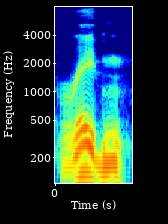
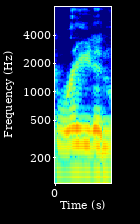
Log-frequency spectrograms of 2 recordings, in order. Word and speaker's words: Raiden: tomato I'll never know in the Sega Genesis version of Mortal Kombat they spelled it Raiden like r a y Den in a couple of the games to help with the pronunciation um ryen this dick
